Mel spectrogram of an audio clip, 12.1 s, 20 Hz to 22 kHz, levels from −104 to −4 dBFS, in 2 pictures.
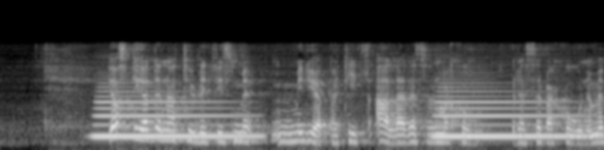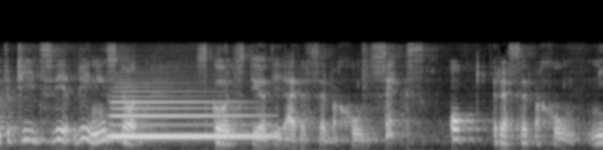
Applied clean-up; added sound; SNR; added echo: none; Wind instrument, woodwind instrument; -3 dB; reverberation time 2.7 s.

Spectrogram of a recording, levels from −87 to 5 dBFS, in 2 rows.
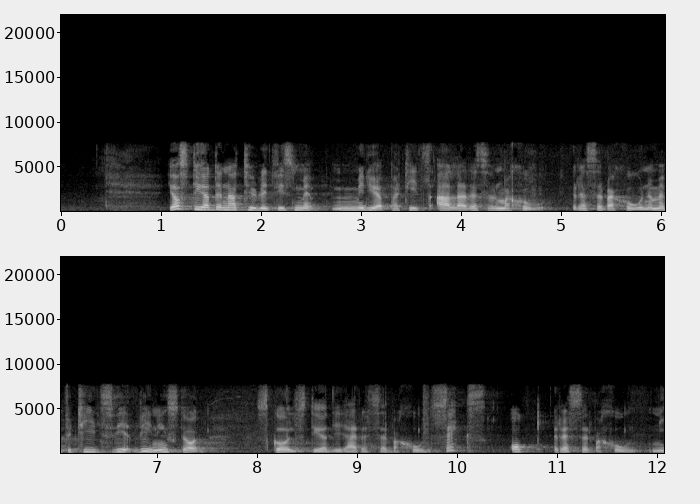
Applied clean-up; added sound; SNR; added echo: none; none; none; none.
